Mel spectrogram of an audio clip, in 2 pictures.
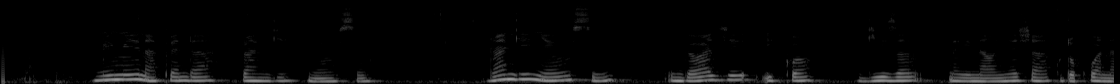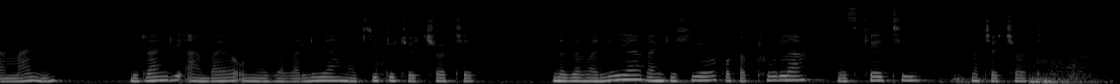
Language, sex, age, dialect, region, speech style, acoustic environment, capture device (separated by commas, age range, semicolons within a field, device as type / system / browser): Swahili, female, 25-34, Kenya - Nairobi Sheng-influenced, Kenya, relaxed, appliances, desktop / Windows / Chrome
